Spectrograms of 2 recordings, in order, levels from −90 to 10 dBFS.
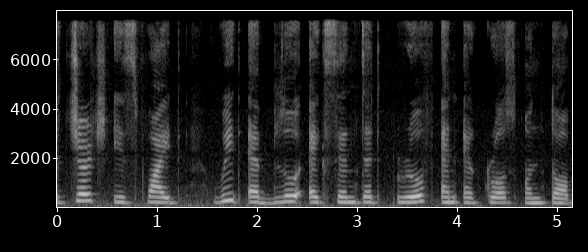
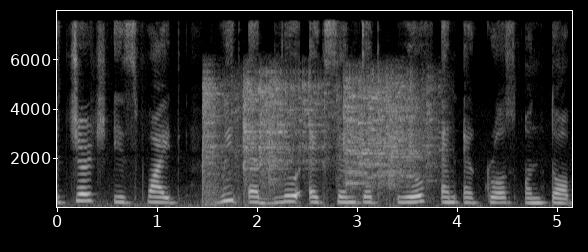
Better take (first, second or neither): first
